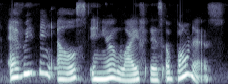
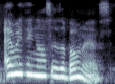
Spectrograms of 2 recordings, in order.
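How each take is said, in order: First: Said in the usual way. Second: "Everything" pitched high and leaned on; emphatic repeat. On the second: Shown as a demonstration. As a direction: hit "Everything" high, then let the rest fall.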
